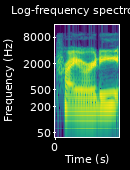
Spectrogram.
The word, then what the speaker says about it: priority: The word priority is pronounced as priority with the emphasis on the second syllable.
